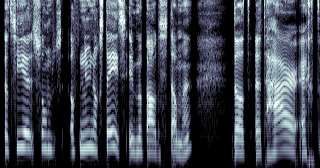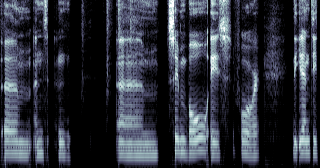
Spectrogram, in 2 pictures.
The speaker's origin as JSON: {"language": "Dutch", "country": "Cape Verde", "said": "Ik kom zelf uit Kaapverdië en in haar tijd was Kaapverdië nog een kolonie van Portugal."}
